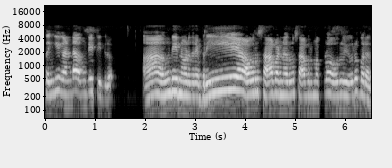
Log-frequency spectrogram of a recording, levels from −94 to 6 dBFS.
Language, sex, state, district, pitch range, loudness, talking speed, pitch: Kannada, female, Karnataka, Shimoga, 215-245 Hz, -15 LUFS, 130 wpm, 225 Hz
